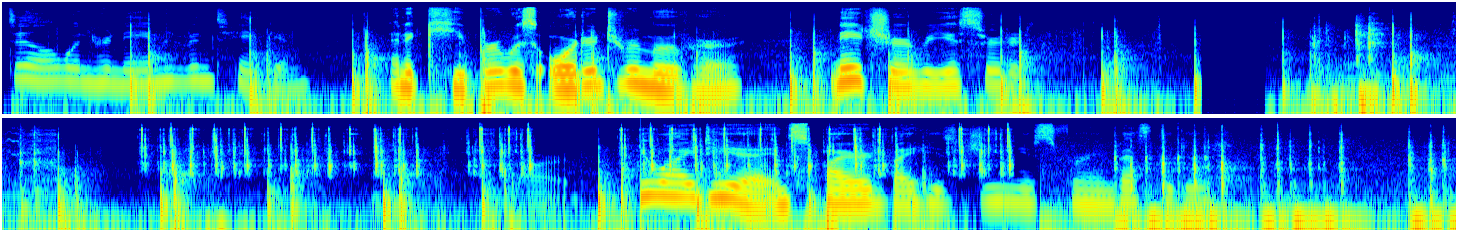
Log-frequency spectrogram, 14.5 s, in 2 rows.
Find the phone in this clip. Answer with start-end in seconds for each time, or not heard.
not heard.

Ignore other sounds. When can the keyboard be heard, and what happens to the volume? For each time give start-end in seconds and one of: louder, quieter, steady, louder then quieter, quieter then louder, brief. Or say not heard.
6.5-14.4 steady.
